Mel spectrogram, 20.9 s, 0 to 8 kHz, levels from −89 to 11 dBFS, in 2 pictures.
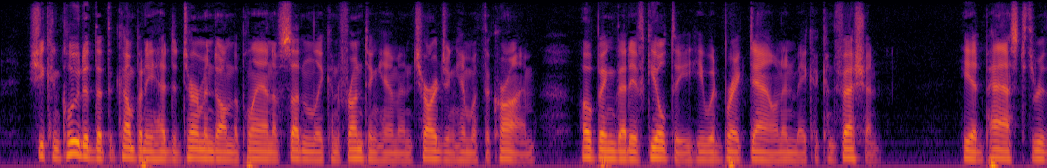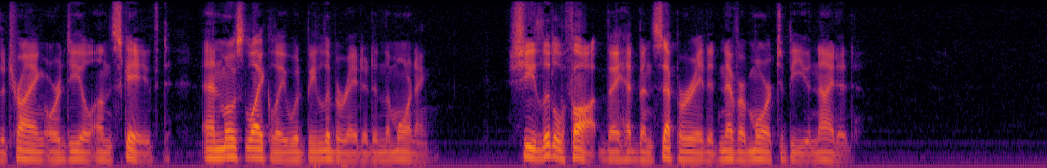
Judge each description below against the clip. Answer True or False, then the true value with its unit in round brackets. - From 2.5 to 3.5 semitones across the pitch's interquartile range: True (3.2 semitones)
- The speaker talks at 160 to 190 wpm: True (175 wpm)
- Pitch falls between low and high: False (100 Hz)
